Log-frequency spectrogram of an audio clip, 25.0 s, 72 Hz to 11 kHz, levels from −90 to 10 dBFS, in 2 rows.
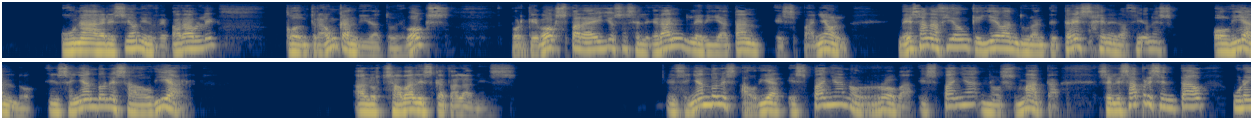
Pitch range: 125-200 Hz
